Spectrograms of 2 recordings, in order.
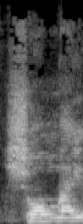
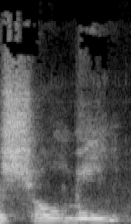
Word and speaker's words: Siomai: its various um what's this variations but it's pronounced as the same and that's show my or show May I don't not if you'll agree right okay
